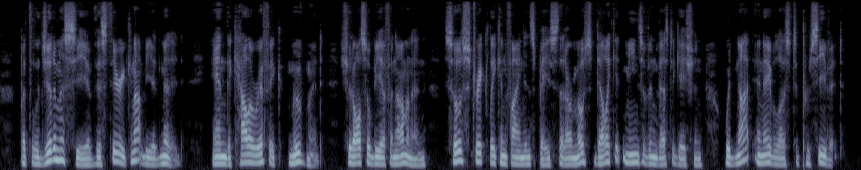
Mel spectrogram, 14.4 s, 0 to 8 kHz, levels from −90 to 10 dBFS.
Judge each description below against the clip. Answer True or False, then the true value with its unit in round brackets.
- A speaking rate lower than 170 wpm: True (155 wpm)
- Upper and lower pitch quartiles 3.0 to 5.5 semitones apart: True (3.9 semitones)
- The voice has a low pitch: True (120 Hz)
